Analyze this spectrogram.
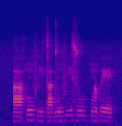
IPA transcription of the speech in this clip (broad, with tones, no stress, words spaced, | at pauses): aː˨hũ˦viː˨ da˨dũ˨ viː˦zuː˦ kʷã˦pe˦˨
